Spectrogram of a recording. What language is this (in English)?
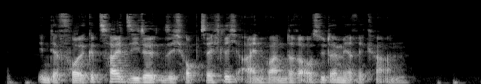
German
